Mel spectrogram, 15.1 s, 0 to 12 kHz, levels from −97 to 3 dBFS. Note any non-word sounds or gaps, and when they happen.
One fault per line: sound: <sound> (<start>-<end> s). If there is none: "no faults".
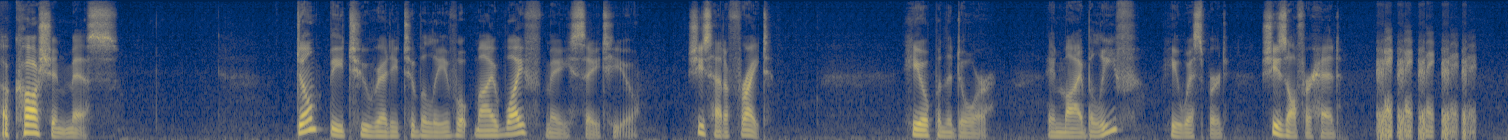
sound: laugh (13.8-14.8 s)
